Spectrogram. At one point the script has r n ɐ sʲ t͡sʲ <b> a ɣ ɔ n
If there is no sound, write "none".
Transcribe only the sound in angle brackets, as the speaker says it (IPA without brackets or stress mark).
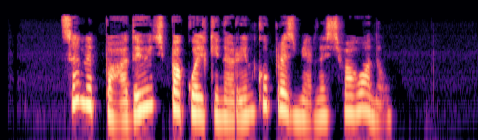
v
